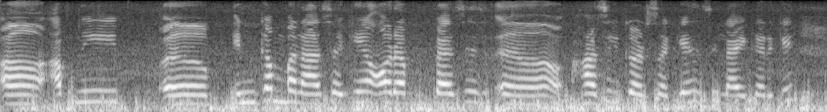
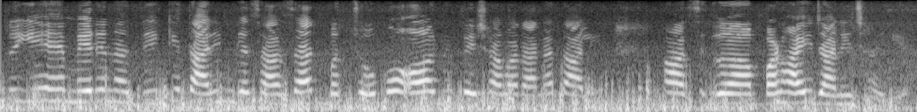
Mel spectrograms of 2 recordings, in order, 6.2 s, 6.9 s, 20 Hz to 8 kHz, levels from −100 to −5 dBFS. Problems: constant background noise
